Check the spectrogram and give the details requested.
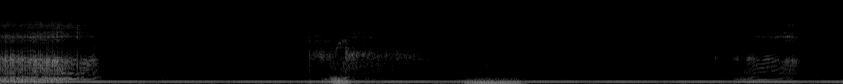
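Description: Loud, rough snoring breaths on inhalation, irregular in spacing, over a steady low mains-like hum; heavy snoring during sleep.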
